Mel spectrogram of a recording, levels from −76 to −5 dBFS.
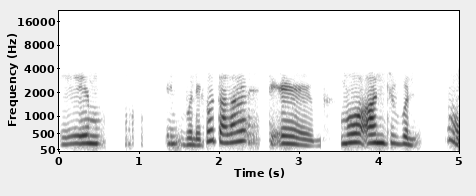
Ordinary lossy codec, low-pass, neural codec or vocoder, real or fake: none; 3.6 kHz; codec, 44.1 kHz, 7.8 kbps, DAC; fake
